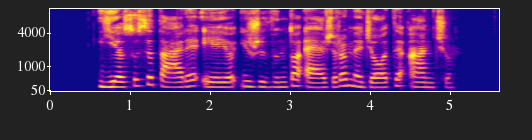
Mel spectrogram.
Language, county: Lithuanian, Šiauliai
